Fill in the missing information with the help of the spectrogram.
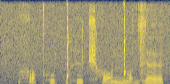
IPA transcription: xɔ̰kʰuǃʰʉt͡ʃʰɔ̰ ŋ͡ǃɔ̰d͡zœ

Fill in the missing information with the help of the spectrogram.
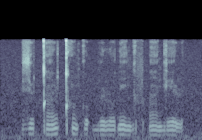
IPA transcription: zʏ ǃãɭ ǃʰõkoʔbʏ ɭoɗẽɡʏf ʔã ɡeɭ

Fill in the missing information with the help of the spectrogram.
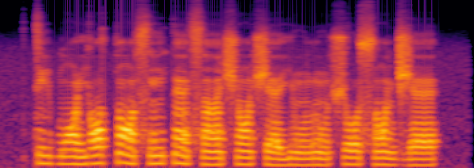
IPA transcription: ti˨bɔ̃˨ jɔ˨˦ tɔ̃˦˨sĩ˨˦tɛ̃˦˨ sã˨ ʃɔ̃˧ʃɛ˨ jũ˨lũ˨ ʃo˧sɔ̃˧ d͡ʒɛ˧

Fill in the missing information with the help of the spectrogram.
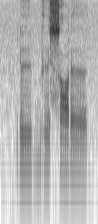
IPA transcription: ɾybysɔɾɘ

